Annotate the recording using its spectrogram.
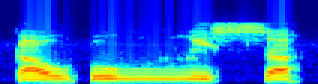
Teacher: the NG is a single sound doubled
